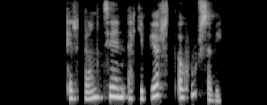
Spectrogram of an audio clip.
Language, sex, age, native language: Icelandic, female, 40-49, Icelandic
